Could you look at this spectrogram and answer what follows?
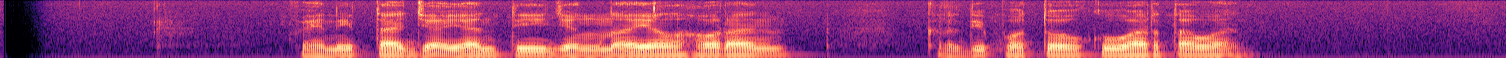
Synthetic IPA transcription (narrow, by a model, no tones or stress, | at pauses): fɛnit̪ad͡ʒajant̪id͡ʒɨŋnailɦoɾan | kɨrdipɔt̪ɔkuwart̪awan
